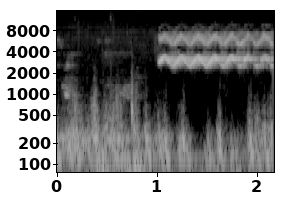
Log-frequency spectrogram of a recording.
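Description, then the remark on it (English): A home security alarm, recorded by a home security camera at night with the doors locked and the alarm armed, kicks in partway through, a loud, steady electronic siren with a warbling high pitch, sounding over low rumbling background noise. “And you can basically hear the alarm starts to go off.”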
